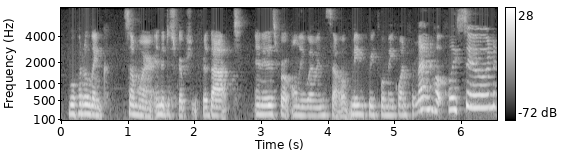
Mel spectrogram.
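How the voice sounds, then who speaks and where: In an American accent, a woman speaks at a fairly quick pace in an animated tone, her medium pitch showing ordinary variation amid noticeable background noise. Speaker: podcast co-host, reiki master and yoga teacher. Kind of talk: casual chat.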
